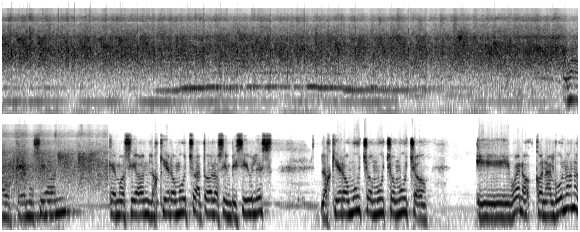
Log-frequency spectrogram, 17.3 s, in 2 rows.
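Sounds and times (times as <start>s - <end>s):
applause from a large audience of 400 people: 0.0s - 10.9s
speech: 8.8s - 17.2s.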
